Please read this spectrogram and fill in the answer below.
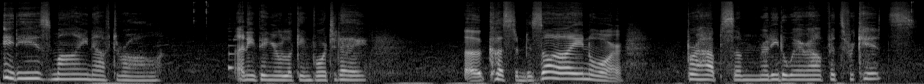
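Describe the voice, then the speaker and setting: An actress voicing a poised, proud fashion designer in a video game, speaking in a cool, measured, slightly dry way. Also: female voice, mid-range voice, a little hiss or hum, natural voice. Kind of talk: game dialogue. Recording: game voice line over music. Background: game soundtrack music.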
